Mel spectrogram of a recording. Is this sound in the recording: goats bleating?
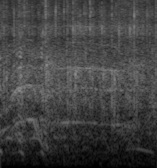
no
